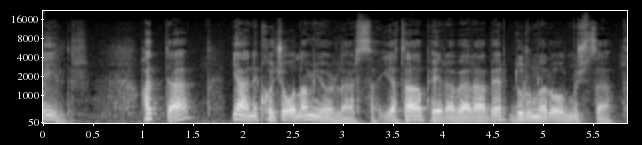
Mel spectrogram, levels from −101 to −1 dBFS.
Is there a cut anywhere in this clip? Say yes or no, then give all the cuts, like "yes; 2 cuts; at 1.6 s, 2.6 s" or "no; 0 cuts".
yes; 2 cuts; at 2.2 s, 4.6 s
